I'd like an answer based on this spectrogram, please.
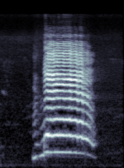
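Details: A single goat bleat, nasal and strongly harmonic, lasting about one second with a short rising onset, then holding steady before fading; otherwise quiet.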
